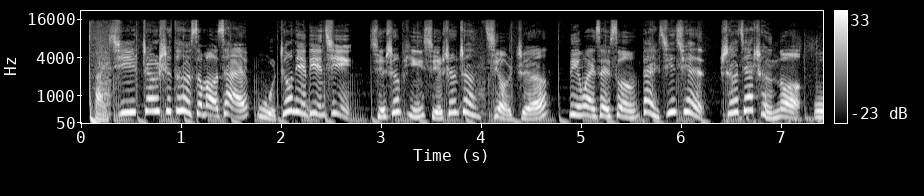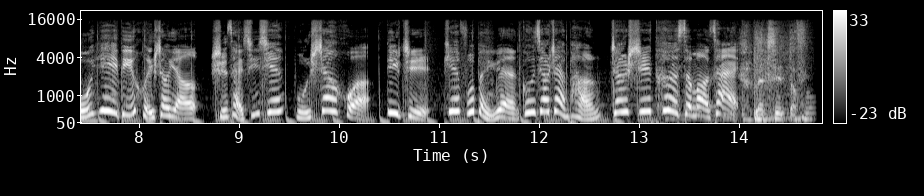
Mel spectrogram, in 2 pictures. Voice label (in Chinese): 女 广告 促销 冒菜促销广告 活力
